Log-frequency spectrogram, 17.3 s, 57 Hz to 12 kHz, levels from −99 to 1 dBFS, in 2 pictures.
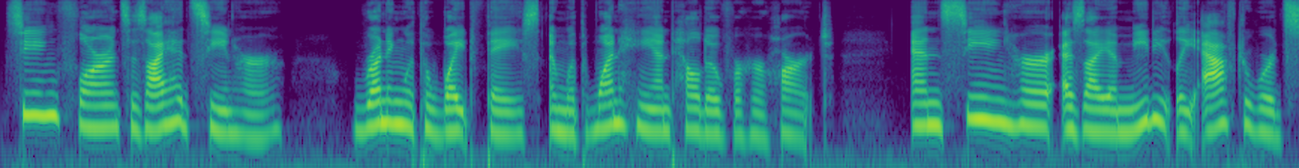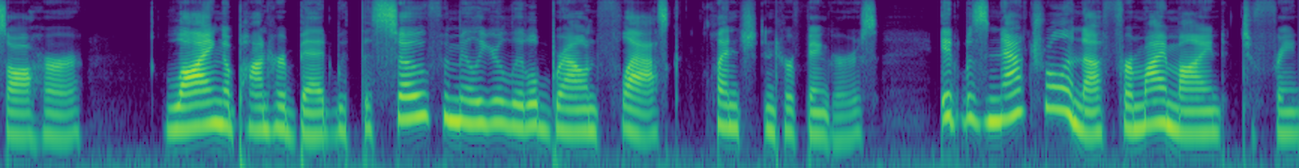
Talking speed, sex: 190 wpm, female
